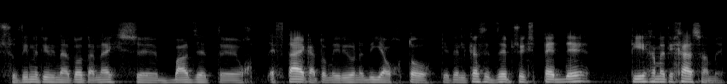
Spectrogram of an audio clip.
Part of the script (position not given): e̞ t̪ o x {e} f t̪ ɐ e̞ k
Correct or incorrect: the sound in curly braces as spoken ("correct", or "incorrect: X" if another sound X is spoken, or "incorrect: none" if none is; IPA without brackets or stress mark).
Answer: correct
